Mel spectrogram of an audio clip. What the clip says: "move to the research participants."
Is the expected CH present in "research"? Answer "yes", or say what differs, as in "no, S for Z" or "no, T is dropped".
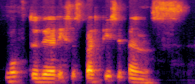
no, S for CH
